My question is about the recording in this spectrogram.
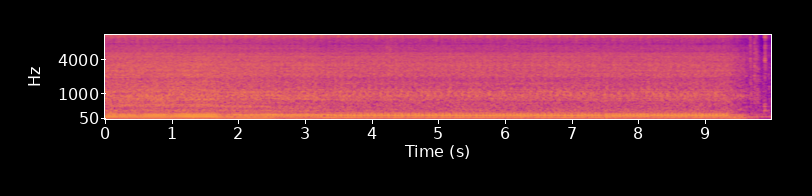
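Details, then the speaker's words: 1971 MG Midget 1.3L four-cylinder just after starter motor replacement (old starter weak, loose positive terminal): starts and runs at steady, even idle with smooth low rumble, no knocks or misses, shuts off cleanly; normal start and idle. "Okay, the starter's installed. Just gonna fire it up so you can hear how it sounds."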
